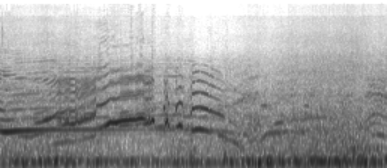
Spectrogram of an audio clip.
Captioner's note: riders yelling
